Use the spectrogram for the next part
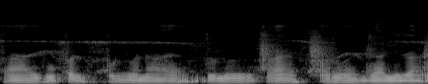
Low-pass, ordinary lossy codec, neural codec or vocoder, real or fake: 7.2 kHz; none; none; real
